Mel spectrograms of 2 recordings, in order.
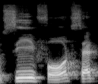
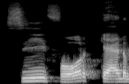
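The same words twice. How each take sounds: First: सैट begun with an "s" sound in place of "k"; wrong soft C. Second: Cat begun with a "k" sound, drawn out slowly; slow, clear "kat" for cat; correct hard C. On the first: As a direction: misread cat as सैट. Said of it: "नहीं बोलते हो". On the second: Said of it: "C for cat बोलते हो". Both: Shown as a demonstration.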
